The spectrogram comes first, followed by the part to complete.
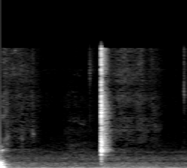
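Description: A single sharp click about halfway through: the Klein Tools Flickblade folding utility knife's blade snapping into its locked open position.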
